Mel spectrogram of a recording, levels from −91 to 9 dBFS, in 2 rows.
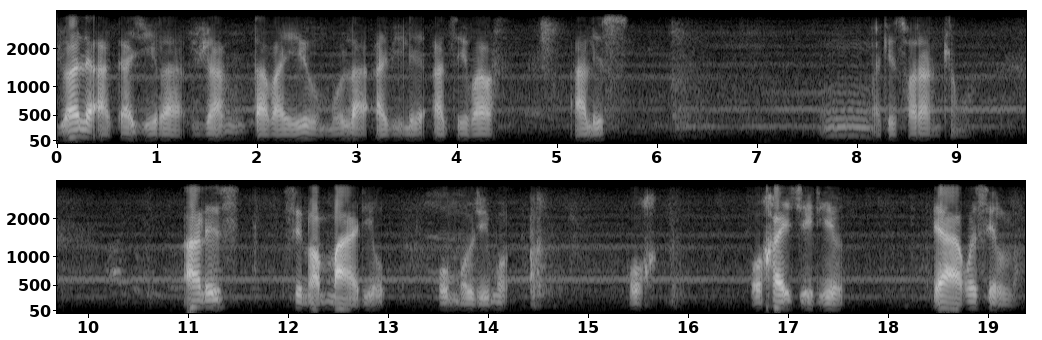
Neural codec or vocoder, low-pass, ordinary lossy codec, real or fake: vocoder, 44.1 kHz, 80 mel bands, Vocos; 3.6 kHz; none; fake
